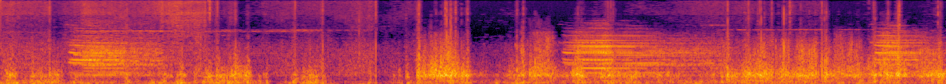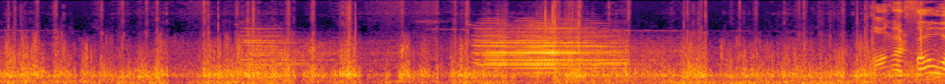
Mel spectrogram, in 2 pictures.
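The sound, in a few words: Norfolk Southern switcher locomotive passing with train horn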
